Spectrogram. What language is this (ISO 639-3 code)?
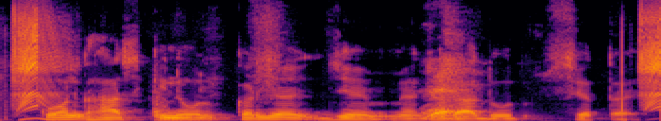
mai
